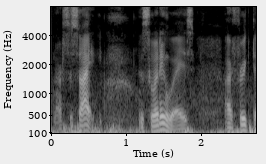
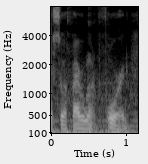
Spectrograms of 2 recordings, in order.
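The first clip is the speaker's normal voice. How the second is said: ordinary talk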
